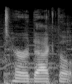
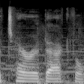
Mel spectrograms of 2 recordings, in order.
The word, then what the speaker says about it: pterodactyl: I like how a pterodactyl up a pterodactyl comes down that was a joke by the way I know that the P is silent that was the joke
